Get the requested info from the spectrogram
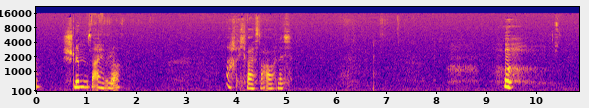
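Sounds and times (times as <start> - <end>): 
speech: 0.6 - 1.8, 3.8 - 5.2, 9.4 - 9.7
person yawning: 9.2 - 10.2.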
